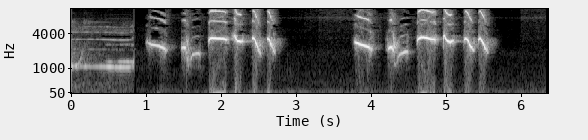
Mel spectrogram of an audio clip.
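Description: Bird song of short, clear whistled notes, each sliding down in pitch, in two phrases with a pause between. A steady electronic-sounding tone fades out within the first second.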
